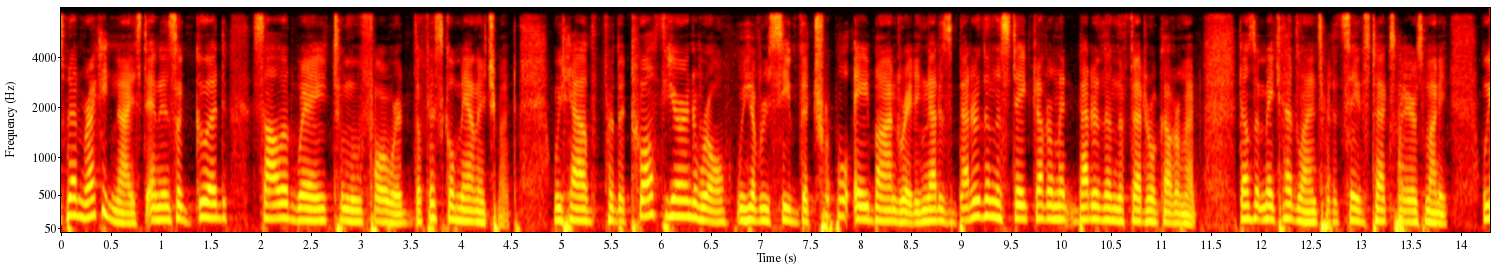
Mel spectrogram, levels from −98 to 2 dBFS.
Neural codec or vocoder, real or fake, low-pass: codec, 44.1 kHz, 3.4 kbps, Pupu-Codec; fake; 7.2 kHz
